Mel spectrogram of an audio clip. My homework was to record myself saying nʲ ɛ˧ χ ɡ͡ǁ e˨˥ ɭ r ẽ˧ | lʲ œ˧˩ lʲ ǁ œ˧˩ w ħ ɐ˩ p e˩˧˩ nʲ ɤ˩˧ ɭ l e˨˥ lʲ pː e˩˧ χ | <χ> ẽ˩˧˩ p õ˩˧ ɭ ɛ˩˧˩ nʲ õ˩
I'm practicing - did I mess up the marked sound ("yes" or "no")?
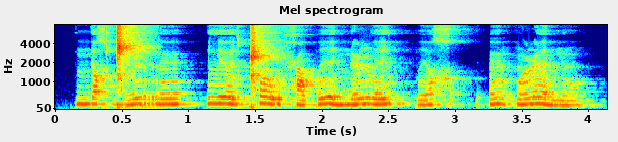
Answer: yes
